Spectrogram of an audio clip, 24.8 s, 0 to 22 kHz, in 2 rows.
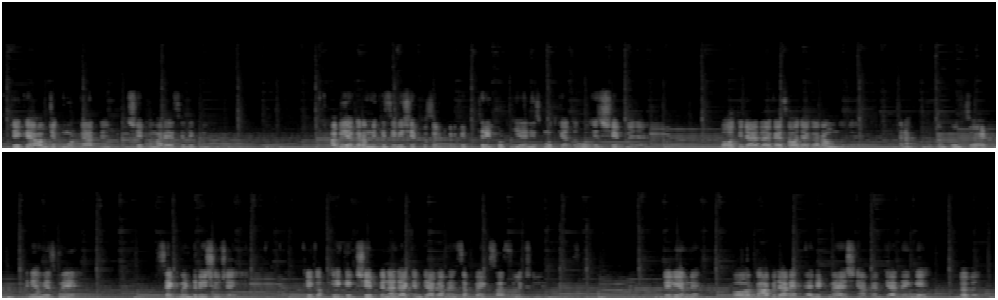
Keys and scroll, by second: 6.0 3, 14.5 ctrl+1.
